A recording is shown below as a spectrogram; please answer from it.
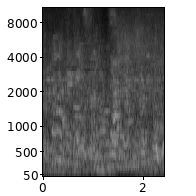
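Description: Background chatter of several people talking nearby, with children's voices among them.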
